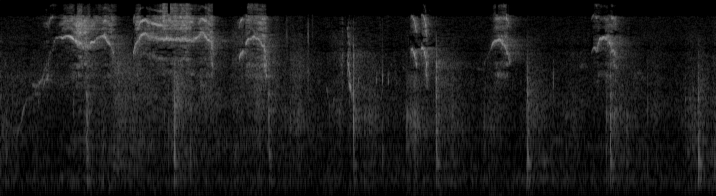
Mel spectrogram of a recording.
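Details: Young monkey crying out to its mother for help: repeated high-pitched arching squeals in rapid, uneven bursts, with sharp clicks and rustling between the cries.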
